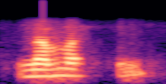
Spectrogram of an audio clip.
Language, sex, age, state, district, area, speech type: Sindhi, female, 45-60, Gujarat, Kutch, urban, conversation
